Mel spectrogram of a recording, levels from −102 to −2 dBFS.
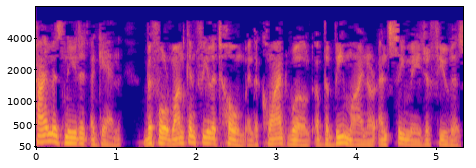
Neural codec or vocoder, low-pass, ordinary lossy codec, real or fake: none; 7.2 kHz; MP3, 24 kbps; real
